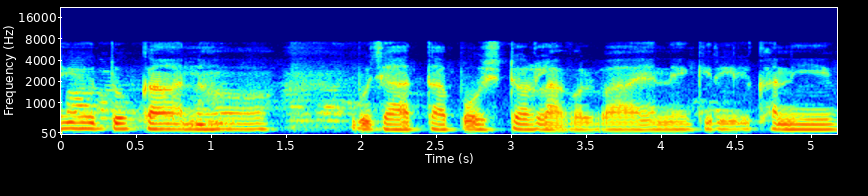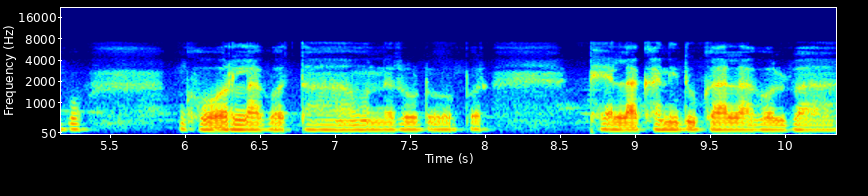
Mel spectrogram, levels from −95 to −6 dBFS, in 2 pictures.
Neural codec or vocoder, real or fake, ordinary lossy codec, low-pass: none; real; none; 7.2 kHz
